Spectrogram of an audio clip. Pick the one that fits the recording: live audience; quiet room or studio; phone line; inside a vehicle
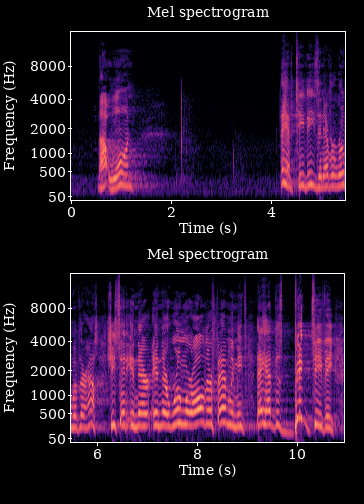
live audience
